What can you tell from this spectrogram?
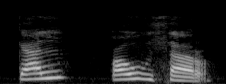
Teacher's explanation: کاف کو باریک پڑھنا ہے، لام کو ہلانا نہیں ہے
